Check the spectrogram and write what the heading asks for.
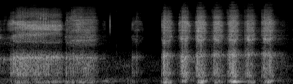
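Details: Imitated gasping of obstructive sleep apnea from an adult man with severe obstructive sleep apnea (stopped breathing 80 times an hour asleep), treated with CPAP; obstructive sleep apnea gasping (imitated).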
